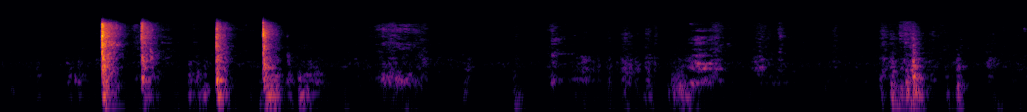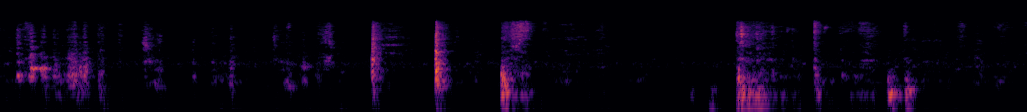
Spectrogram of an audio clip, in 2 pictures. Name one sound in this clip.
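Plastic drawers clatter and knock.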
